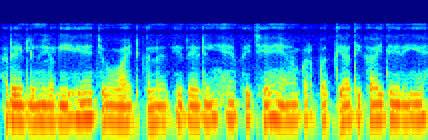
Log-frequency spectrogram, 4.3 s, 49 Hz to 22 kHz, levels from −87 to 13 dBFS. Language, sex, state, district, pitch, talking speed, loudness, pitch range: Hindi, male, Himachal Pradesh, Shimla, 120 Hz, 235 wpm, -14 LUFS, 115-120 Hz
